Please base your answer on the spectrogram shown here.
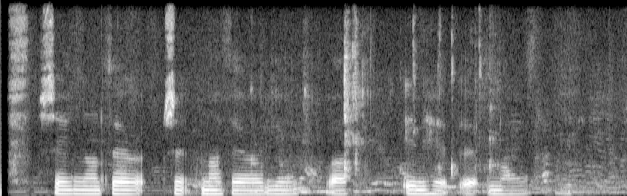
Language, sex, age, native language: Icelandic, female, 18-19, Icelandic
